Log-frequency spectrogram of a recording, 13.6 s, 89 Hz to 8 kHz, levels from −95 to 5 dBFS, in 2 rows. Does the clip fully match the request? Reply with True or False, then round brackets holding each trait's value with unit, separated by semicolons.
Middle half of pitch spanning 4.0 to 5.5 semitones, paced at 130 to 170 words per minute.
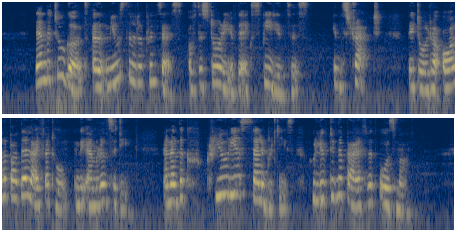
False (5.1 semitones; 185 wpm)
